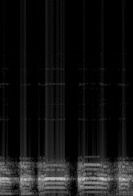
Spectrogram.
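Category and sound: bird, birds chirping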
